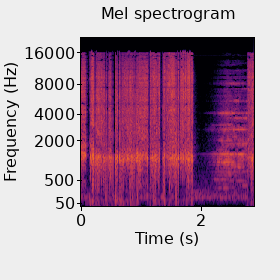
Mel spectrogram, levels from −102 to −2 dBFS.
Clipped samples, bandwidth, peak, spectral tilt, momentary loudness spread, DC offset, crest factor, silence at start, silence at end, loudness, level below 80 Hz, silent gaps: under 0.1%; 17 kHz; -18 dBFS; 1 dB/octave; 8 LU; under 0.1%; 18 dB; 0 s; 0 s; -33 LUFS; -68 dBFS; none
